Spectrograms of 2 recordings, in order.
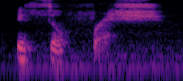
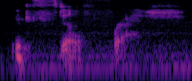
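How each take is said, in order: First: Hushed, breathy repeat; whispered aside. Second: Even fainter unvoiced whisper. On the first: Vlogger whispering about last night, hushed. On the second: Vlogger whispering about last night, nearly silent. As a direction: barely breathe the words. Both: Real, not acted.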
